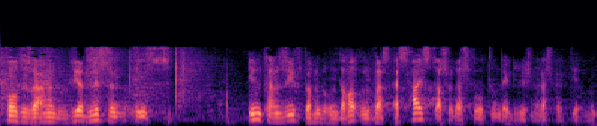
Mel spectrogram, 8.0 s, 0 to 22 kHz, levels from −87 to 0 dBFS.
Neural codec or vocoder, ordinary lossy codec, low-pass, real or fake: codec, 44.1 kHz, 2.6 kbps, SNAC; MP3, 32 kbps; 5.4 kHz; fake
